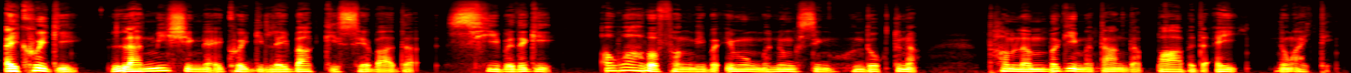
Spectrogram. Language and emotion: Manipuri, sad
